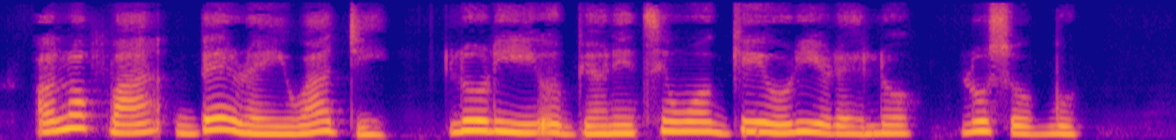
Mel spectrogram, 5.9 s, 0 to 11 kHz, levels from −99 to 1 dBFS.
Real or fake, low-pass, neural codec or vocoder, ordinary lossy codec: fake; 9.9 kHz; codec, 24 kHz, 0.9 kbps, DualCodec; MP3, 48 kbps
